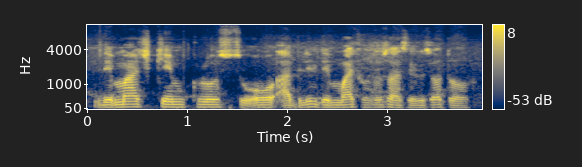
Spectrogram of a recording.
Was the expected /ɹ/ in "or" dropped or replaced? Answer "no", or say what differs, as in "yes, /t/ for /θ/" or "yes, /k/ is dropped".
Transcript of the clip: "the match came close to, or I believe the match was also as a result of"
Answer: yes, /l/ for /ɹ/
